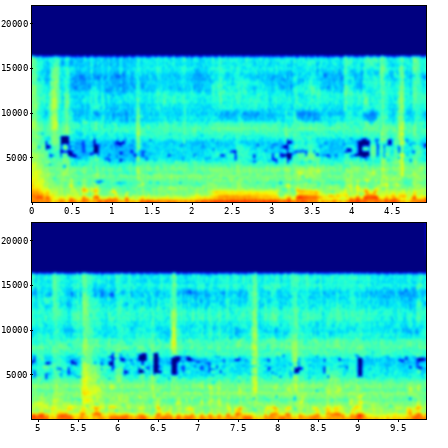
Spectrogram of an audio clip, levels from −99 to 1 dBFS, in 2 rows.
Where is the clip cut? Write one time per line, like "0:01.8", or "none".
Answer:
none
